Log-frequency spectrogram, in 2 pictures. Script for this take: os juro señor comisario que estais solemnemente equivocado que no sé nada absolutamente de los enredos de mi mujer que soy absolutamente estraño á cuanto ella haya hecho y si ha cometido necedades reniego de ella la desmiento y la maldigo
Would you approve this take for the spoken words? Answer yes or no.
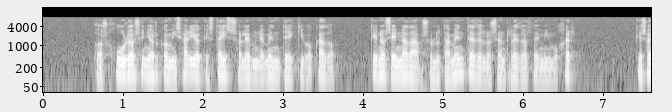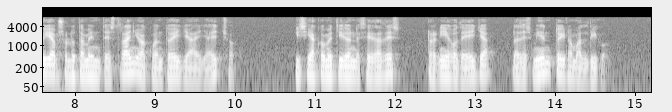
yes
